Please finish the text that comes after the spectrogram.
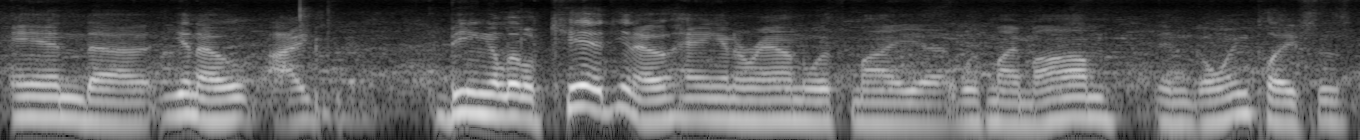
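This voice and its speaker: Halting male podcast host, chatter behind him. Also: medium pitch, fairly even intonation, poor audio. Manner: halting, searching for words. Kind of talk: casual podcast chat.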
